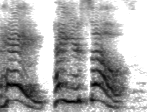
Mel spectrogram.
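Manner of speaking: very high, high-pitched, yelled taunt. Answering a goblin in character: yelling at a goblin. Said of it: "I'll start yelling at the goblin".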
